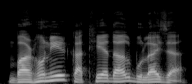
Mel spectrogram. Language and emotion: Assamese, neutral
